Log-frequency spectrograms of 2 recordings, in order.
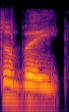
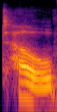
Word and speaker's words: Tob: to the land of tobe and i'm pronouncing this tome as in rhymes with job but spelled the same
